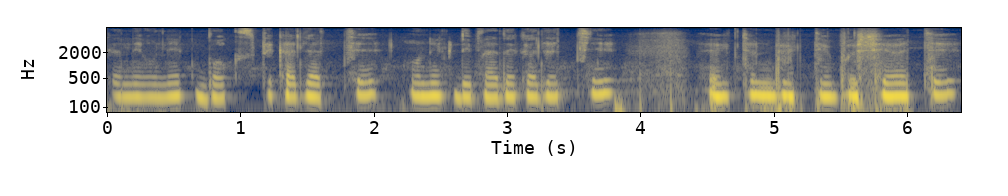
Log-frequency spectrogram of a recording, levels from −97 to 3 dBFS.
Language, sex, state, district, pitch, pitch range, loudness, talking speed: Bengali, female, Assam, Hailakandi, 185 Hz, 180-195 Hz, -16 LUFS, 120 wpm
